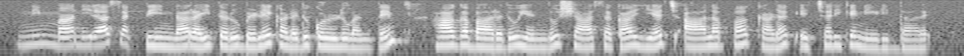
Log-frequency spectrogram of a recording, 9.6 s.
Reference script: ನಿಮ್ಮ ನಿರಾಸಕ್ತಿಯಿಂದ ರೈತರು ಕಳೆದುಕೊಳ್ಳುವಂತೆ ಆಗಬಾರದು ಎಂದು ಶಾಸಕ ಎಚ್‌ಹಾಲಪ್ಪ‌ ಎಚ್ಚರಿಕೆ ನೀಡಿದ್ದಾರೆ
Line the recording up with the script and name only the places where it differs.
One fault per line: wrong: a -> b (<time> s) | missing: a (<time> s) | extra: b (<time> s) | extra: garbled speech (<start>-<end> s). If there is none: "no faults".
extra: ಬೆಳೆ (2.4 s)
extra: ಖಡಕ್ (7.6 s)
